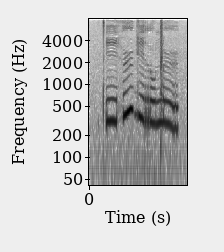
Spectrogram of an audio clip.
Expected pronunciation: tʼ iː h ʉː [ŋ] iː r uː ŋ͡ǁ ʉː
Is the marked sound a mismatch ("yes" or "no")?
yes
